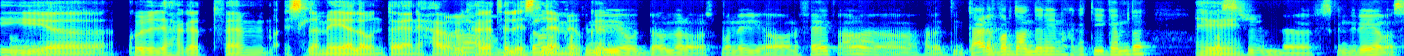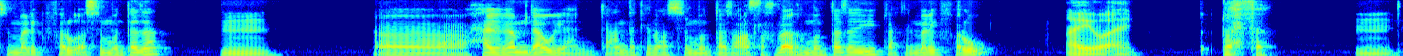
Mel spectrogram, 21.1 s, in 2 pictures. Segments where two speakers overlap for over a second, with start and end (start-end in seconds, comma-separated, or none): 3.3-4.7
